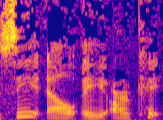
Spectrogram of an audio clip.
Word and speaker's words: Clarke: 这是我们首先看到这个主语是这个科幻小说作家的名字。那这是作者呢写文章时可能马虎了啊，这个名字拼错了，后面 C-L-A-R-K 还有个字母 E 啊，但发音都是 Clark。美国人会读是 Clark 也有可能啊，这个后面字母 E 呢，这个被忘记了。咱们一会儿会介绍这个人的背景。啊、他 One 曾经提出。Suggest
